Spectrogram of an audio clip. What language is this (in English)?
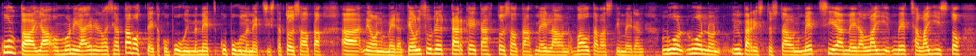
Finnish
